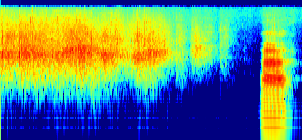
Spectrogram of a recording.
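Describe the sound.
An audience applauds with a dense, steady clatter of clapping that gradually thins out and fades, then after a brief pause a single voice speaks loudly for a moment.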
